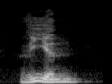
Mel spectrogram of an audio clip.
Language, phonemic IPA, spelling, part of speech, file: Dutch, /ˈʋi.ə(n)/, wiiën, verb, Nl-wiiën.ogg
- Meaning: to play on a Nintendo Wii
